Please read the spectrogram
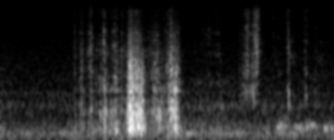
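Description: Hands rummaging in a cardboard box with a foam insert, rubbing and scraping against the packaging. There is a cluster of scratchy scrapes about a second to two seconds in, and a shorter one near the end.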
